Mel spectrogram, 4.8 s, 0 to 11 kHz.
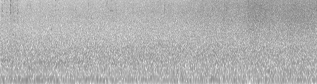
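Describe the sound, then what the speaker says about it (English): One liter of water poured steadily into a plastic container of steel-etching solution, a continuous broadband rushing and splashing that holds at an even level for several seconds with no talk. "Now I'm going to add 1 liter of water"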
